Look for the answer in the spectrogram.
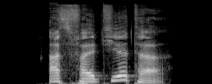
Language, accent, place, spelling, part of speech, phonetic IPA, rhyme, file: German, Germany, Berlin, asphaltierter, adjective, [asfalˈtiːɐ̯tɐ], -iːɐ̯tɐ, De-asphaltierter.ogg
- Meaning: inflection of asphaltiert: 1. strong/mixed nominative masculine singular 2. strong genitive/dative feminine singular 3. strong genitive plural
